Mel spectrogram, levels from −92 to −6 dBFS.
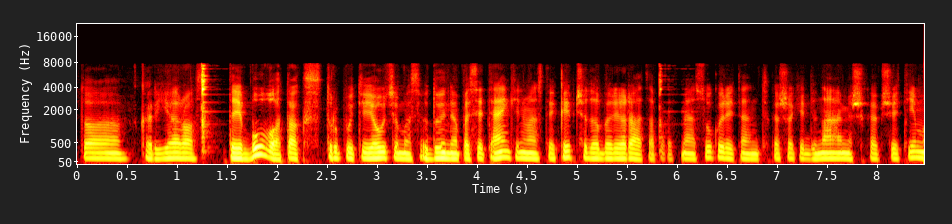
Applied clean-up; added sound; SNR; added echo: neural mask model RNNoise.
